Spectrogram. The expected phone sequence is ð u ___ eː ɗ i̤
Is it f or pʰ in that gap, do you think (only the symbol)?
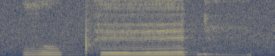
pʰ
